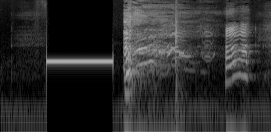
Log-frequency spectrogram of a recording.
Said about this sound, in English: Edit that beep, out, please. Beep, Please beep that.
